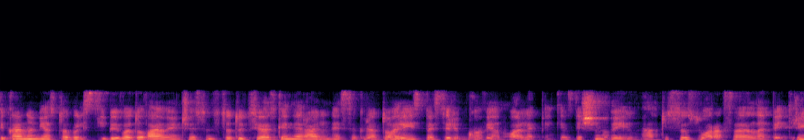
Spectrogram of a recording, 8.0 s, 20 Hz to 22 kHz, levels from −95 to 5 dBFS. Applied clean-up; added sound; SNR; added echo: neural mask model DeepFilterNet 3.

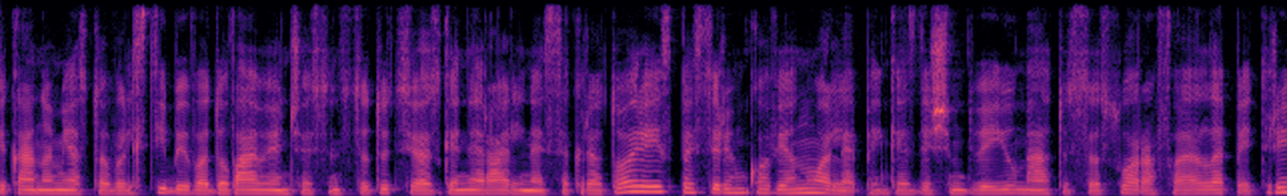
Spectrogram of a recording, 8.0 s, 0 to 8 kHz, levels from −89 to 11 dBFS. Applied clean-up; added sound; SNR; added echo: none; none; none; none.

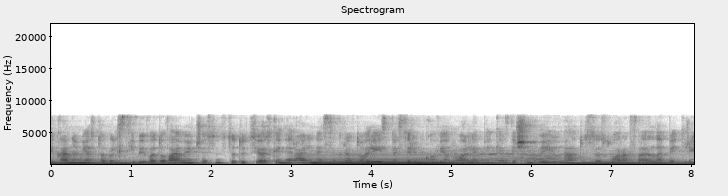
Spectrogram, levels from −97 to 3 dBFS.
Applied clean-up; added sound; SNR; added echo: none; Bowed string instrument; -4 dB; reverberation time 0.7 s.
